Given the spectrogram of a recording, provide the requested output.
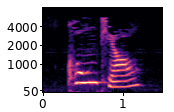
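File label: "空调", Mandarin Chinese; chinese flashcards; hsk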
